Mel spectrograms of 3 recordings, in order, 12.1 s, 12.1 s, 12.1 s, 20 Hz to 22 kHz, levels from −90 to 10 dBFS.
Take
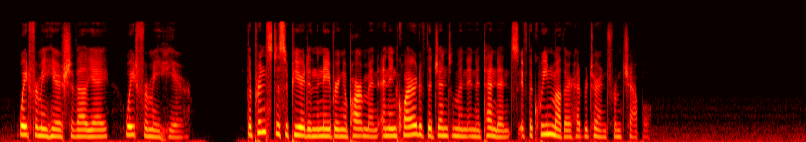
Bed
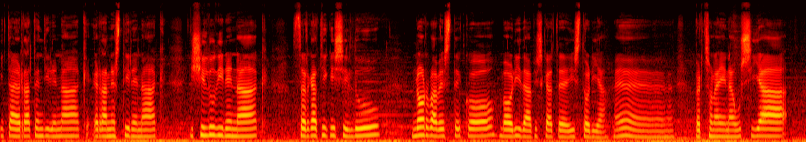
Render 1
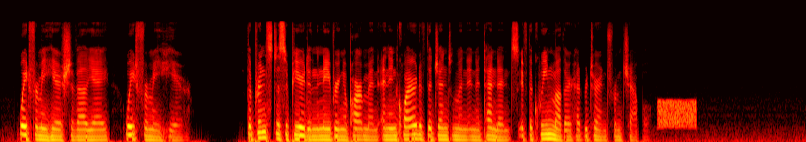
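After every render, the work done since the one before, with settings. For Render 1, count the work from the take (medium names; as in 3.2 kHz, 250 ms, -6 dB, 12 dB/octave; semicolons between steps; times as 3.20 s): octave divider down 1 oct, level +2 dB; 9.85–10.44 s: painted sound noise 450–1200 Hz -34 dBFS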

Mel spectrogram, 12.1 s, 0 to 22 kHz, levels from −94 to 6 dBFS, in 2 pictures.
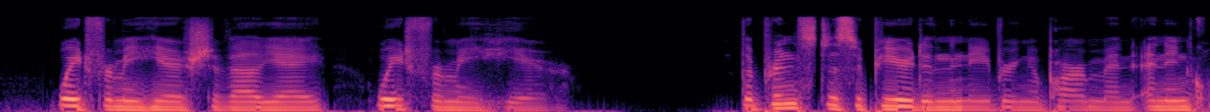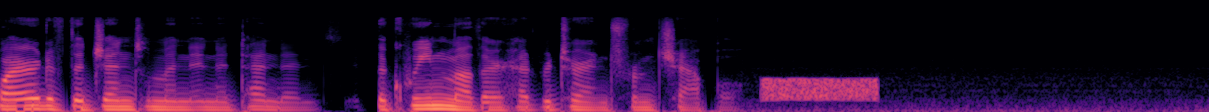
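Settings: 4.80–5.57 s: compression, threshold -27 dBFS; 6.63–7.94 s: studio fade out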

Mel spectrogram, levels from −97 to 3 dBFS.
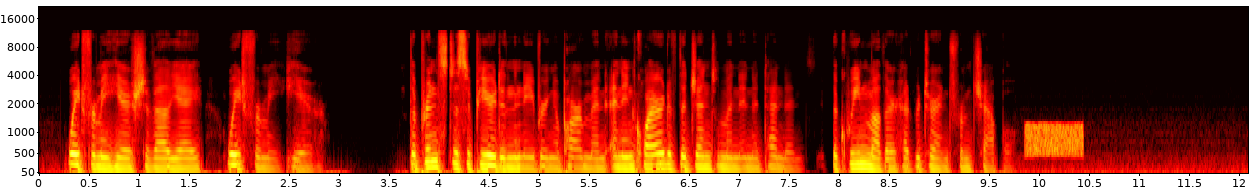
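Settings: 2.01–2.47 s: fade out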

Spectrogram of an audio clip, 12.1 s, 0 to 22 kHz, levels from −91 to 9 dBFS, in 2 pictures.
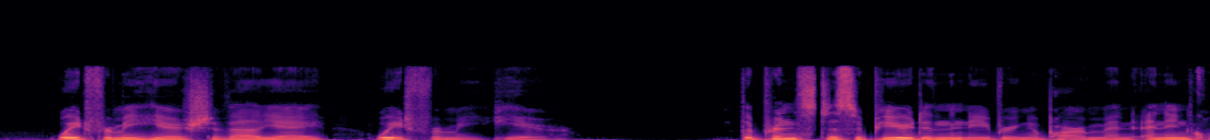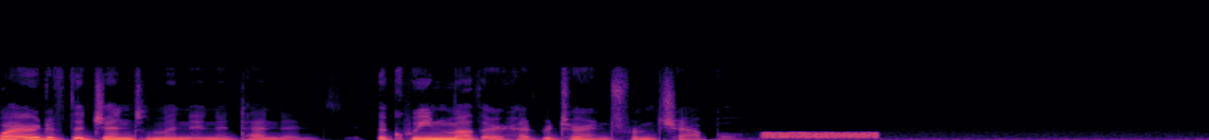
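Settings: no audible change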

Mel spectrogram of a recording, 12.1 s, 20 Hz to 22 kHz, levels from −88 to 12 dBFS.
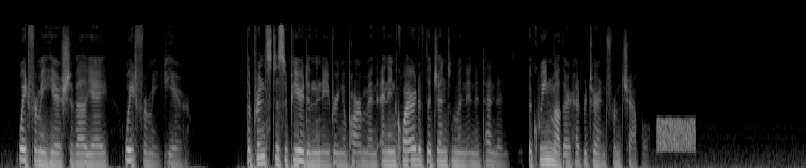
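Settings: trim -3.5 dB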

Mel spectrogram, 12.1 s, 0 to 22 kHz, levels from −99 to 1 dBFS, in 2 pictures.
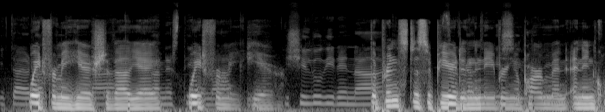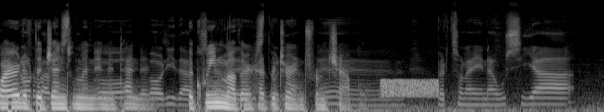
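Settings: add bed -20.5 dB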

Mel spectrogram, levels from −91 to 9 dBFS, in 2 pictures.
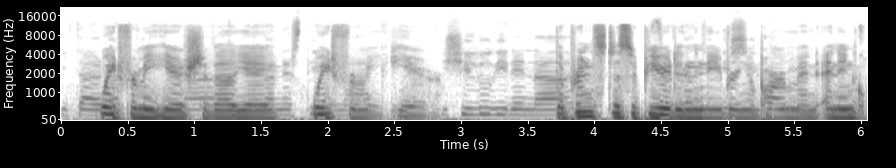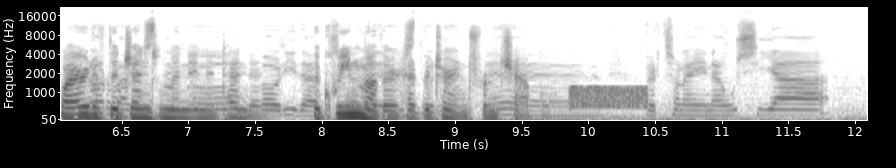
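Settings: dynamic bell 750 Hz, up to -5 dB, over -42 dBFS, Q 0.93; comb 7.5 ms, depth 62%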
